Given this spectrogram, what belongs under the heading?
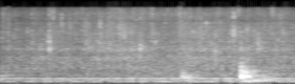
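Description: Finely chopped onions frying in oil in a home kitchen until golden, a steady soft sizzle and crackle close by with a brief stir or clink near the end, no talking.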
